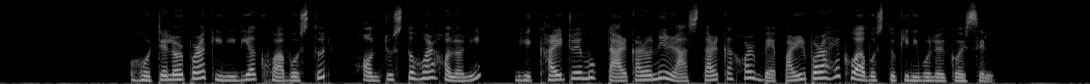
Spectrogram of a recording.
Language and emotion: Assamese, surprised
